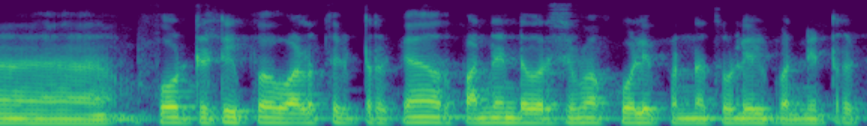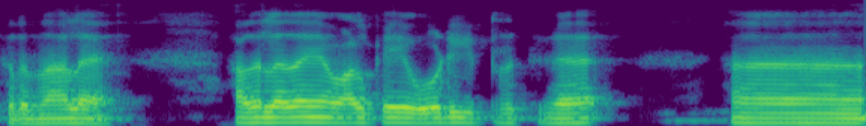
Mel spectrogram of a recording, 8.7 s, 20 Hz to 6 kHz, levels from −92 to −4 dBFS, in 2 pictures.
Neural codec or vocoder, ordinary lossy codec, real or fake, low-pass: autoencoder, 48 kHz, 128 numbers a frame, DAC-VAE, trained on Japanese speech; none; fake; 5.4 kHz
